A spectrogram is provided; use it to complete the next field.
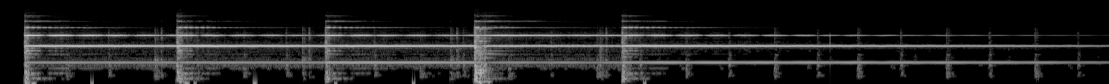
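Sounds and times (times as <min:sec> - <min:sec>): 
clock chiming the hours: 0:00.2 - 0:11.0.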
